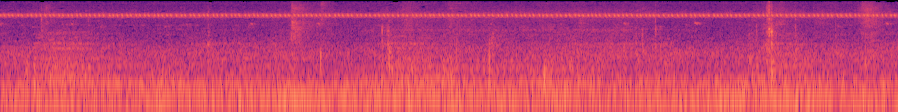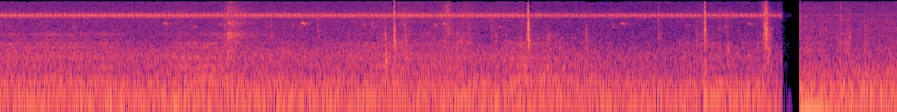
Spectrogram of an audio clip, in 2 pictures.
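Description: Insects trilling in one steady, even high-pitched tone, which cuts off abruptly near the end. A few faint clicks are scattered through it.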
